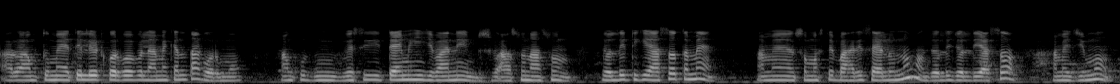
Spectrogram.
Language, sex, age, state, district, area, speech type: Odia, female, 30-45, Odisha, Bargarh, rural, spontaneous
